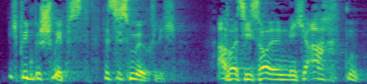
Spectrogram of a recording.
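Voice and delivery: high, loud and defiant; indignant insistence. A narrator's reading. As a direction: demand respect, tipsy and stubborn. Tipsy Nana insists on respect. (beschwipst, trotzig und laut)

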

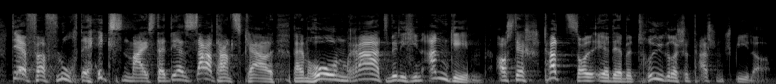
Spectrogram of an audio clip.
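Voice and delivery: loud, high angry shouting; shouting crowd. A narrator's reading. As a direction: yell it out in outrage. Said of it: "So schrien die Leute durcheinander".

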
